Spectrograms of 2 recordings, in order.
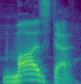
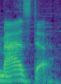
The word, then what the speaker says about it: Mazda: I've wanted to buy, I have never heard anyone say it like Mazda. It's always been Mazda.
